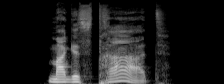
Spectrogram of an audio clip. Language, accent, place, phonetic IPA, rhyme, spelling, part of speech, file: German, Germany, Berlin, [maɡɪsˈtraːt], -aːt, Magistrat, noun, De-Magistrat.ogg
- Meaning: 1. city council 2. magistracy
